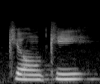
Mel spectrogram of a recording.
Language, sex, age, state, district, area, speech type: Punjabi, female, 18-30, Punjab, Fazilka, rural, read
